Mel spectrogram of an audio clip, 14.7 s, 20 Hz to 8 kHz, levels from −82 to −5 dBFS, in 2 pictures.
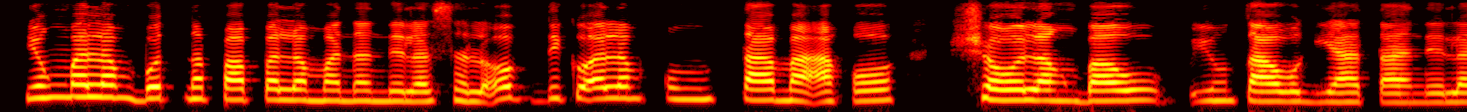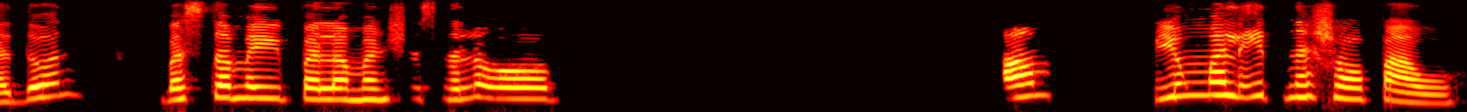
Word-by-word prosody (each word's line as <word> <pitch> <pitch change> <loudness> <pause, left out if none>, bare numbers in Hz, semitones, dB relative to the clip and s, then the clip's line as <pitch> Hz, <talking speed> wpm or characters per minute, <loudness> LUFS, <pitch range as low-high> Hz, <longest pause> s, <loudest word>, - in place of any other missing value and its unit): yung 295 +1 -2
malambot 305 -3 +2
na 275 - -1
papalamanan 250 -3 -1
nila 220 -1 -2
sa 230 +1 -9
loob. 265 +6 -3
'Di 285 - -6
ko - - +1
alam 285 +1 +2
kung 265 -1 -11
tama 240 -4 +3
ako, 230 +2 -4 0.2
小 250 -3 +1
笼 235 -2 +2
包 235 0 +2 0.2
yung 235 +1 -9
tawag 220 -1 +2
yata 205 -1 0
nila 205 +1 -5
dun. 310 - +1 0.5
Basta 265 +4 +1
may 285 -2 0
palaman 260 -1 +2
siya 270 +1 -14
sa 265 -1 -9
loob. 275 -3 +1 2.2
Um, 315 +5 +7 0.5
yung 325 +6 -2
maliit 350 -1 +3
na 310 - +1
siopao 250 - 0
255 Hz, 130 wpm, -24 LUFS, 230-285 Hz, 2.2 s, Um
